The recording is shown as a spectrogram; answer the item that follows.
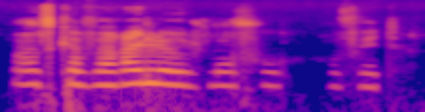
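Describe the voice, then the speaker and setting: High-voiced woman muttering through a game. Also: level tone, normal speed, no echo. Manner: chatty, self-mocking, drops into quiet muttered asides. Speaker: let's play host. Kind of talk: casual gaming commentary.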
